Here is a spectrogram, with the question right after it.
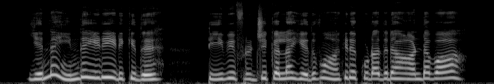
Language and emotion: Tamil, fearful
